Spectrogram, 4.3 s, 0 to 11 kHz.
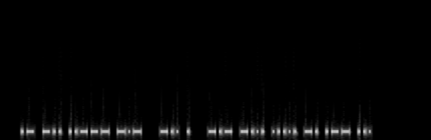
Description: Morse code, heard as a keyed tone, about 45 wpm, 700 Hz. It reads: AD2K DE KB5NWS
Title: USA Callsign DE Callsign 45wpm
